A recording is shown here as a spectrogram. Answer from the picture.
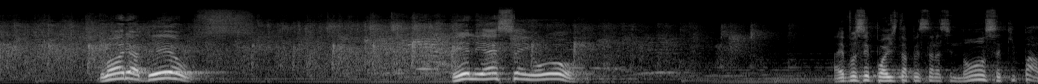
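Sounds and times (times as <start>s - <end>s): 
crowd applauding: 0.0s - 7.8s
speech: 1.0s - 2.0s, 4.5s - 5.9s, 8.4s - 10.3s.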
